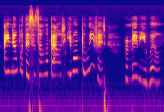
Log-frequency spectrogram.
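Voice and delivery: bubbling news in a high character voice; excited Shireen. Acted. Shireen speaks with regained voice.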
